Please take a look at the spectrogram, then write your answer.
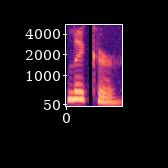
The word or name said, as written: liquor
